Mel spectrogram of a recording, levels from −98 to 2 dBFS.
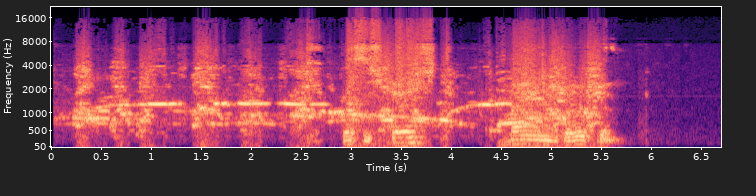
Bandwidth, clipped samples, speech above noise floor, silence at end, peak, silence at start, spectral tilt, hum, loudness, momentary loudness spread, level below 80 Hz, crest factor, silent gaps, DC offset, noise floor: over 20 kHz; 0.5%; 46 dB; 0.75 s; 0 dBFS; 0.05 s; -2.5 dB/octave; none; -6 LUFS; 6 LU; -36 dBFS; 8 dB; none; under 0.1%; -52 dBFS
